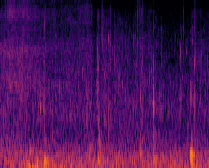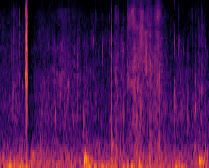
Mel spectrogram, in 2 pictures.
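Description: Low rumble of wind on the microphone and water moving against a fishing boat, with a few light knocks and one sharp click about three seconds in.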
